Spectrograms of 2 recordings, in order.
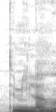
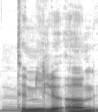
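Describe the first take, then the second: First: The article is elided and joined to homme. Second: The article is a separate syllable before homme. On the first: The speaker calls it right. "you would say L apostrophe" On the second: The speaker calls it wrong. "you wouldn't say le"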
